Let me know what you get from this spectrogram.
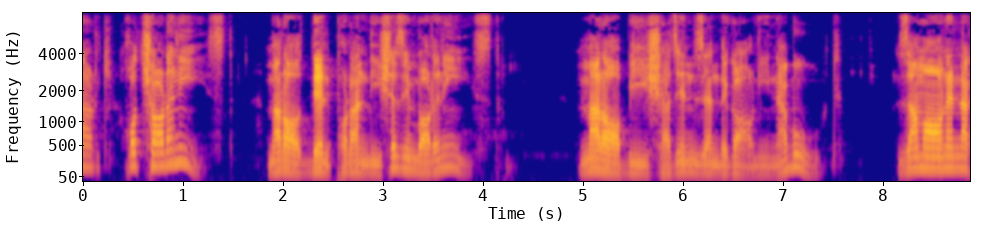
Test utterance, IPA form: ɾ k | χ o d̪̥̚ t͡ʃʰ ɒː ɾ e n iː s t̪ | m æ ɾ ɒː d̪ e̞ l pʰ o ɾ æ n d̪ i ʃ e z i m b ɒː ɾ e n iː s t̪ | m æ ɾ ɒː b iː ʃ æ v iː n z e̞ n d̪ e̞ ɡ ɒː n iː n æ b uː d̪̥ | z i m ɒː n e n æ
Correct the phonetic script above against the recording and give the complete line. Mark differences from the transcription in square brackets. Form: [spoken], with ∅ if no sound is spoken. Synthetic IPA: ɾ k | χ o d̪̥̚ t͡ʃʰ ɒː ɾ e n iː s t̪ | m æ ɾ ɒː d̪ e̞ l pʰ o ɾ æ n d̪ [iː] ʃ e z i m b ɒː ɾ e n iː s t̪ | m æ ɾ ɒː b iː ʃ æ [z] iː n z e̞ n d̪ e̞ ɡ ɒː n iː n æ b uː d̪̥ | z [æ] m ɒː n e n æ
